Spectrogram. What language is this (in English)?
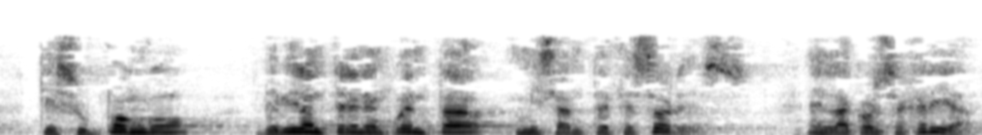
Spanish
